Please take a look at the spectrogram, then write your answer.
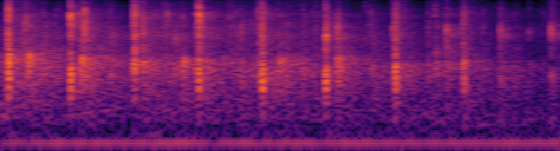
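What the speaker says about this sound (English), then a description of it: "Give everybody a big round of applause." A small parent forum audience gives applause, with sparse, distinct claps spaced out over a few seconds above a steady electrical hum, sounding like a modest room of people clapping.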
